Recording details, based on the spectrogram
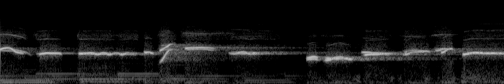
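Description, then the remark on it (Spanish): Someone whistles a tune, a clear bright melody of held and sliding notes with brief breaks, over a soft low background hum. “Que yo les llevo mi coche porque me siento tranquilo, porque me voy de allí silbando.”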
